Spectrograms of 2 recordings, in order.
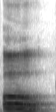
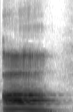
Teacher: अ जो ह्रस्व है वो तो एक मात्रिक अ, ऐसे उच्चारण। दीर्घ को उच्चारण करने में 2 मात्रिक समय लगेगा आ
